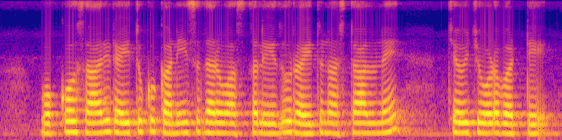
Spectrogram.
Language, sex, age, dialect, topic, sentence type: Telugu, female, 25-30, Telangana, agriculture, statement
